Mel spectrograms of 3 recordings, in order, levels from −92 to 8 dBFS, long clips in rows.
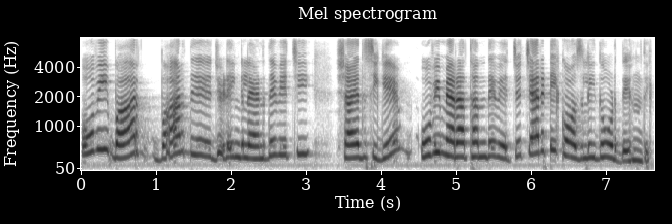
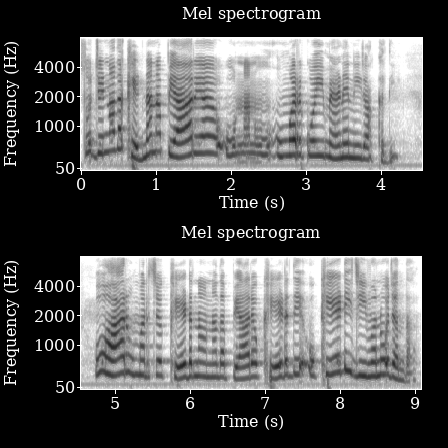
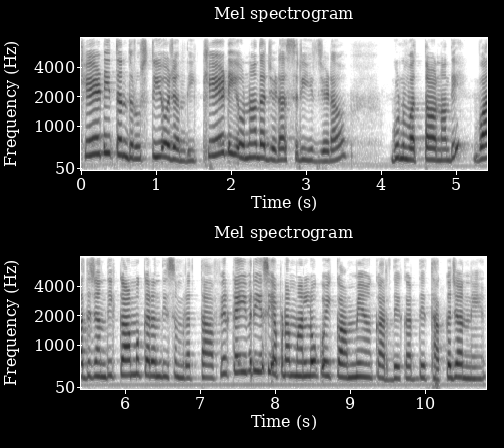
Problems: none marked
